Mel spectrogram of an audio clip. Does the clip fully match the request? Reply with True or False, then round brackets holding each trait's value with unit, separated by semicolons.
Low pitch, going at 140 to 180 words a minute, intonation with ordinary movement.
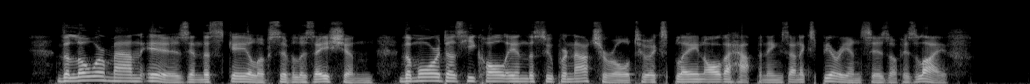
False (120 Hz; 155 wpm; 6.0 semitones)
